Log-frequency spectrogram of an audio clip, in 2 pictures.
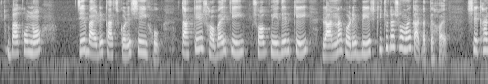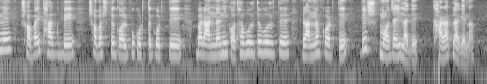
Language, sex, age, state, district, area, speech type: Bengali, female, 18-30, West Bengal, Paschim Bardhaman, rural, spontaneous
